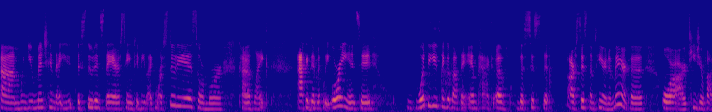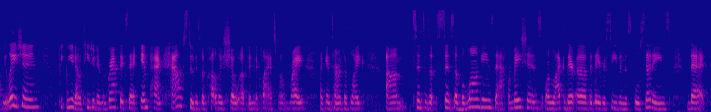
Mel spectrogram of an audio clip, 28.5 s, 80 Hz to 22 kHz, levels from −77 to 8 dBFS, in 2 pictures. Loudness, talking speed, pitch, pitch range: -40 LUFS, 170 wpm, 220 Hz, 210-250 Hz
